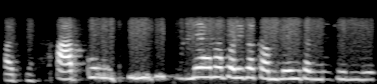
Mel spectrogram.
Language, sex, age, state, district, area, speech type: Hindi, male, 30-45, Madhya Pradesh, Bhopal, urban, conversation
